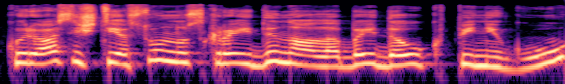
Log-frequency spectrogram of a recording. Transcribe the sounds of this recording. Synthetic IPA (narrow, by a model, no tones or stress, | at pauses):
kʊɾʲoːsɪʃʲt̪ʲiɛsuːnʊskɾɐɪd̪ʲɪnoːlˠɐbɐɪd̪ɐʊkpʲɪnʲɪɡuː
